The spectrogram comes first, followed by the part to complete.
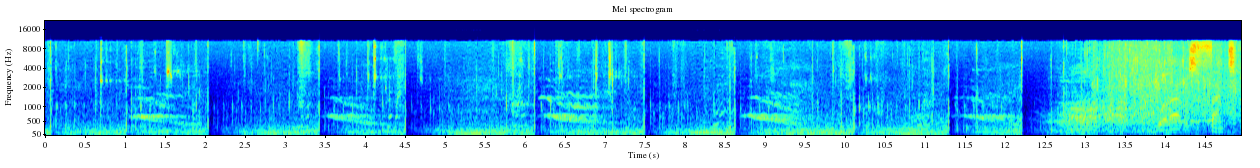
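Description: Tennis baseline rally: the ball is struck over and over, and a player lets out a long, falling shriek on her shots, about every two to three seconds, with several abrupt cuts in the sound. Near the end the crowd applauds.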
